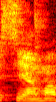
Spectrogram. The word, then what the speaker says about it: श्यामा: इसके बाद है जाके आपका श्यामा, श्यामा लिख दीजिए, SHYAMA श्यामा। तो मैंने इनको पहले ही बता दिया कि SHYAMA श्यामा पहले लिख दिए थे, तो इसको बोलते हैं श्यामा।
